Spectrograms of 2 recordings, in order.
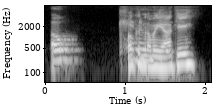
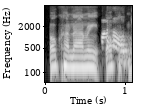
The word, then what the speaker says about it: okonomiyaki: Okonomiyaki. – He did that, but it was an okonomiyaki. – Okonomiyaki.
